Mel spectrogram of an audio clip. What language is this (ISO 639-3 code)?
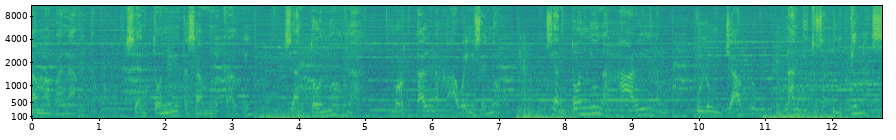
fil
